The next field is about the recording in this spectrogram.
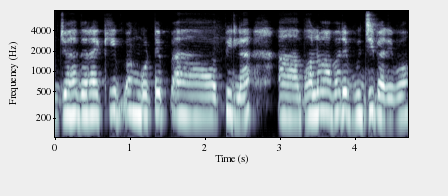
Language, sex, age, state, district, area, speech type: Odia, female, 18-30, Odisha, Bhadrak, rural, spontaneous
